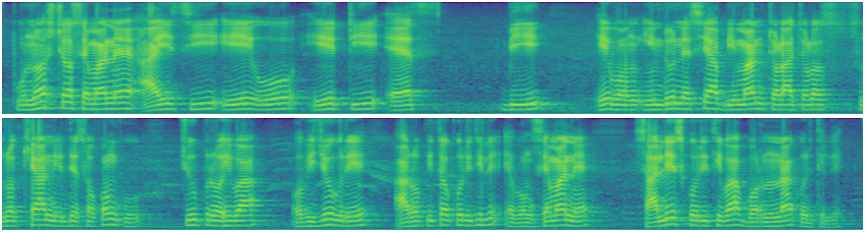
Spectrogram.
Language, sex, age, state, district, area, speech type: Odia, male, 30-45, Odisha, Bargarh, urban, read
